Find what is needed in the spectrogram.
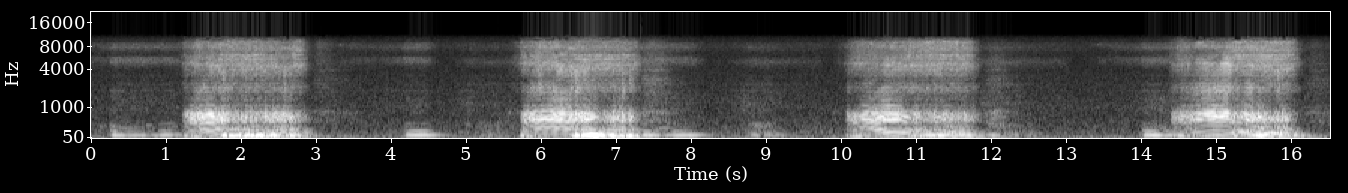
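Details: Very loud nasal snoring during sleep: rattling snores on each breath in, about 14 a minute, with quiet breaths out between them; snoring.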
